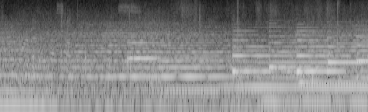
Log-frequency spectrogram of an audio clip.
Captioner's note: students chattering; tense piano music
